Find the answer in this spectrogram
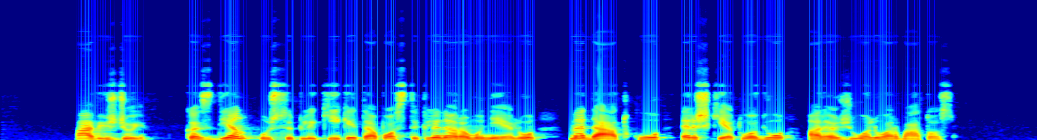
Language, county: Lithuanian, Šiauliai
